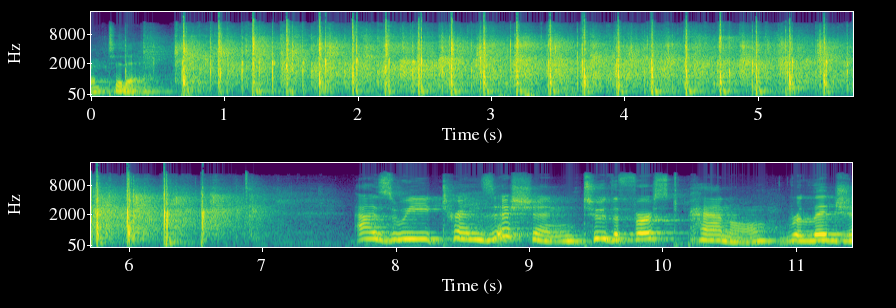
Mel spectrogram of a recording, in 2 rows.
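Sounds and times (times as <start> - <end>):
speech: 0.0 - 0.6, 7.8 - 11.4
audience applause: 0.6 - 7.0.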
